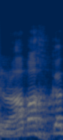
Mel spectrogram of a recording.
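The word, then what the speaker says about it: רָוַח: 이걸 동사로 읽어버리면 발음이 라바흐가 되는 거고 명사 영이라고 하는 명사로 읽게 되면은 루하흐라고 발음하는 것뿐이에요.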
